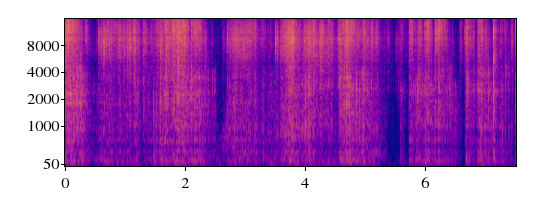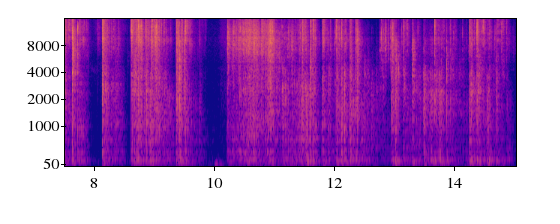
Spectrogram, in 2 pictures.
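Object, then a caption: Small glass gem pebbles. Fingers gather small solid blue glass gems into a cupped hand and pour them back onto the pile. Dense, bright clicking and rattling clatter runs almost continuously, broken by a few brief near-silent pauses between handfuls.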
